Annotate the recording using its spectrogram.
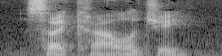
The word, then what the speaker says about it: psychology: Psychology, P is silent.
